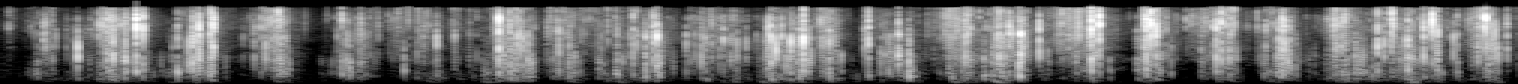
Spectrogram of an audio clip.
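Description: A small clear plastic bag with a cardboard header and a pink gel-bead pad inside is crinkled and rubbed between fingertips and long nails. The result is a steady run of bright, crackly crinkling bursts with sharp, short snaps and almost no low end.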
